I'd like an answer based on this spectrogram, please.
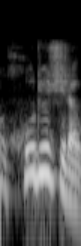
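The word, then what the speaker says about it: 法隆寺: 일본으로 그대로 넘어갑니다 그래서 일본의 법융사 일본식 발음으로는 호류지 하죠 호류지 법륜사 5층 목탑과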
